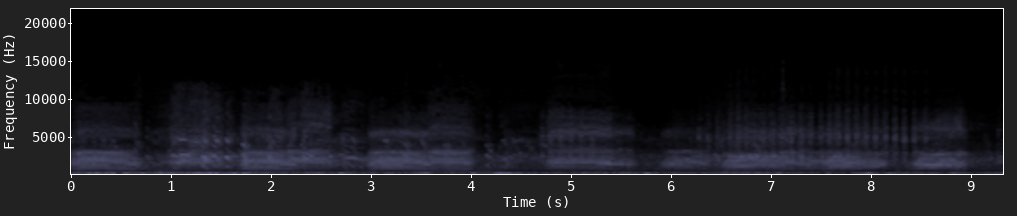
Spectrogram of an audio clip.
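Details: Several crows cawing in alarm, apparently after a goshawk had been hunting nearby. Harsh, hoarse caws come in overlapping bursts about once a second without pause. Steady low rumble of wind or outdoor noise underneath.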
